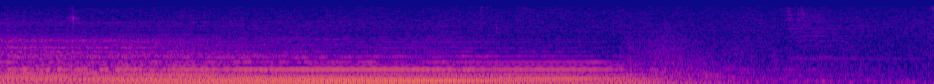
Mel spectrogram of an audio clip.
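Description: A choir sings a held chord that fades away in a large echoing hall.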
